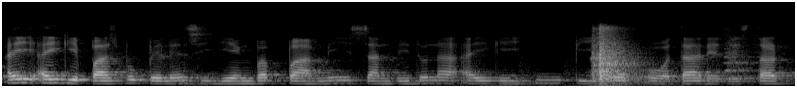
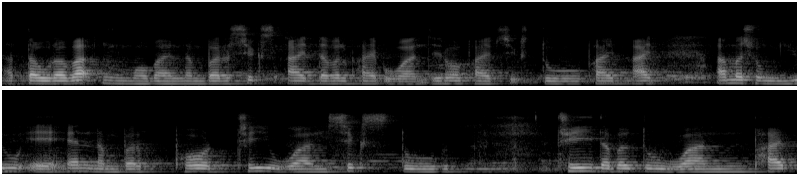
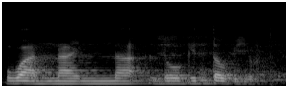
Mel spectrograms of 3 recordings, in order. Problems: constant background noise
